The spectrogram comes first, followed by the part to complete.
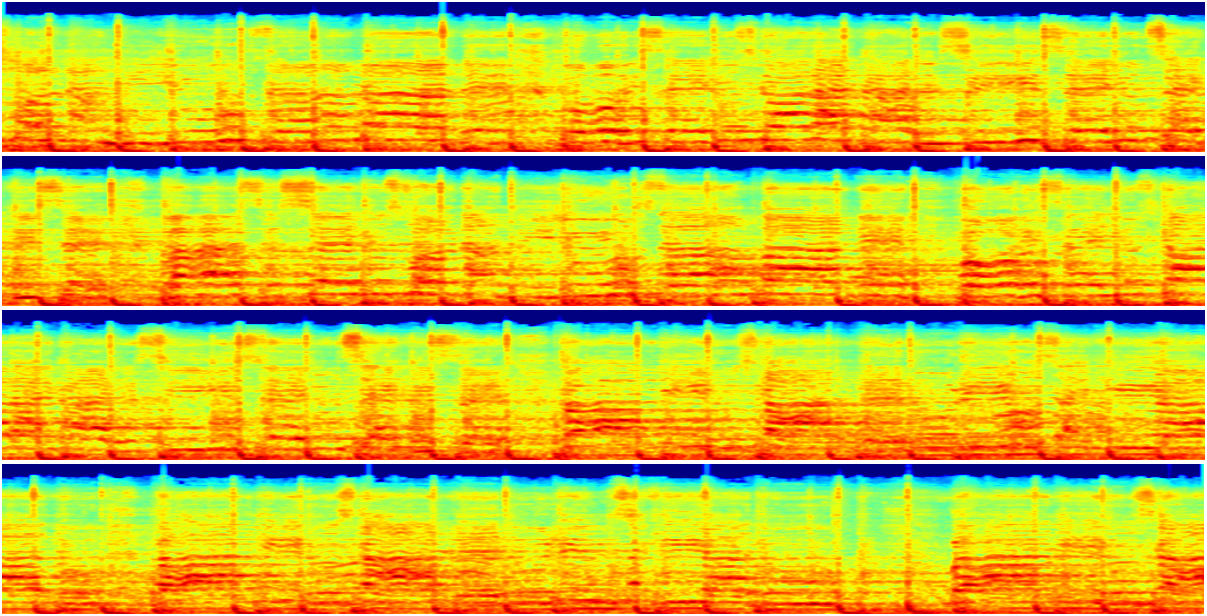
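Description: Folk band playing live: a woman singing the lead over a steady drum beat and hurdy-gurdy, heard loud through the stage PA.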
